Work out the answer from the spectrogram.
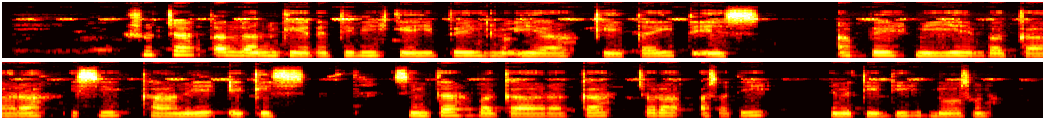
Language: Wolaytta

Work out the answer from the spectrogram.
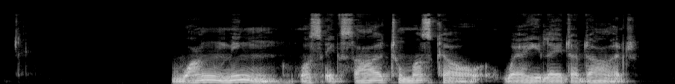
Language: English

